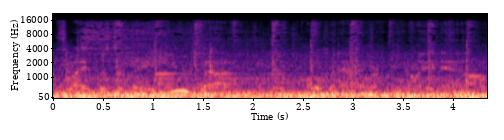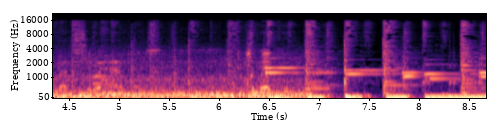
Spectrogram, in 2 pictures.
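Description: Steady airliner cabin rumble with faint voices and music underneath. About seven seconds in it gives way abruptly to upbeat music with a heavy bass line.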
